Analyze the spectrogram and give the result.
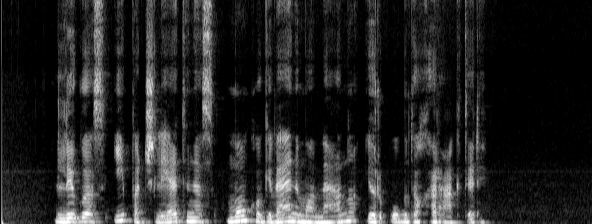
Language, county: Lithuanian, Vilnius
